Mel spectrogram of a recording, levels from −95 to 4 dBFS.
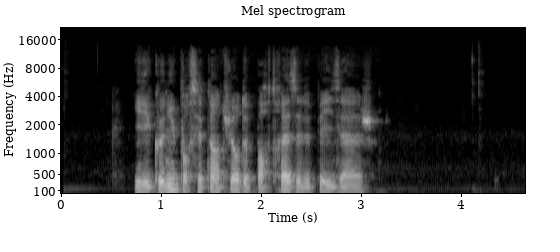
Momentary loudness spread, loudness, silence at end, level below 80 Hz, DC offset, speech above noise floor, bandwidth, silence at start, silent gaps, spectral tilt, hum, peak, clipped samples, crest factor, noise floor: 5 LU; -30 LUFS; 1.5 s; -72 dBFS; under 0.1%; 46 dB; 13.5 kHz; 0.75 s; none; -6 dB/octave; none; -12 dBFS; under 0.1%; 20 dB; -76 dBFS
